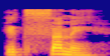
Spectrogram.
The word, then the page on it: it's sunny: British English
